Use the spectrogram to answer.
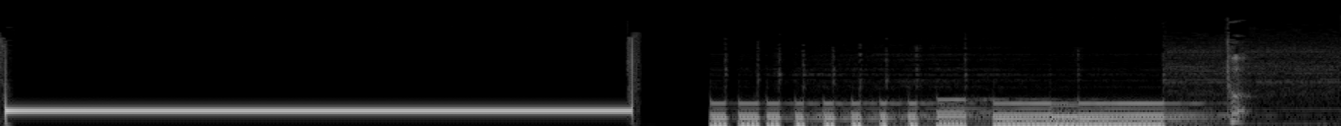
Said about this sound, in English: Well, it's just a long beep.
